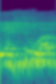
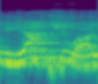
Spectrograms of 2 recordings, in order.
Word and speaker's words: Yeshua: ng ating panginoong Hesus ang bigkas talaga ay yung sa Hebrew ano kasi Hebrew siya eh Ano kaya yahshua yun po ung mas closer ay yung Yeshua Pwede din ano yung yahshua yung YH kaya yun ang mas sinasabing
